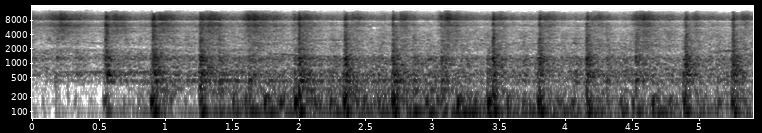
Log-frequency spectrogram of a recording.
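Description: A drum beats steadily nearby.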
